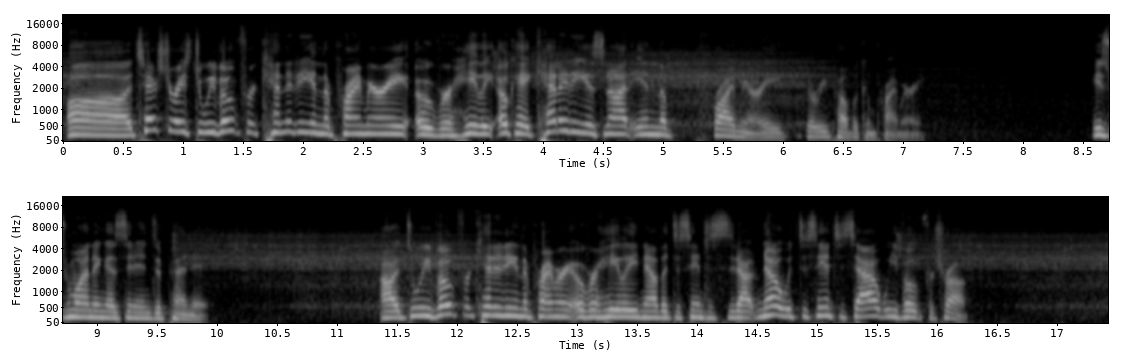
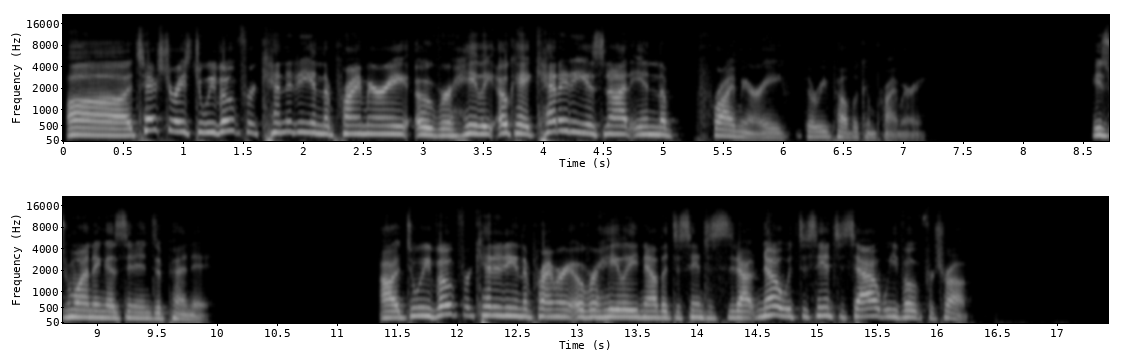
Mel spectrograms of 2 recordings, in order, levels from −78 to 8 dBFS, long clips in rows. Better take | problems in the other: second | hiss; faint; throughout; 20 dB below the speech

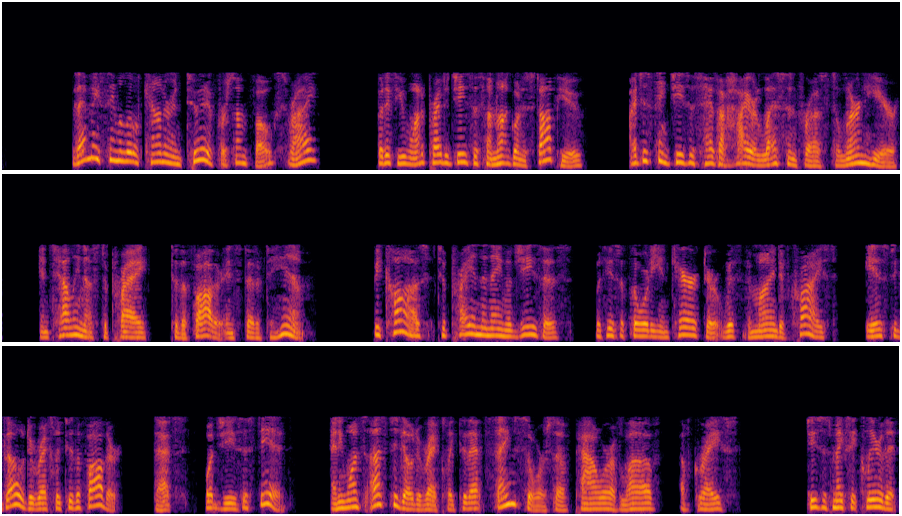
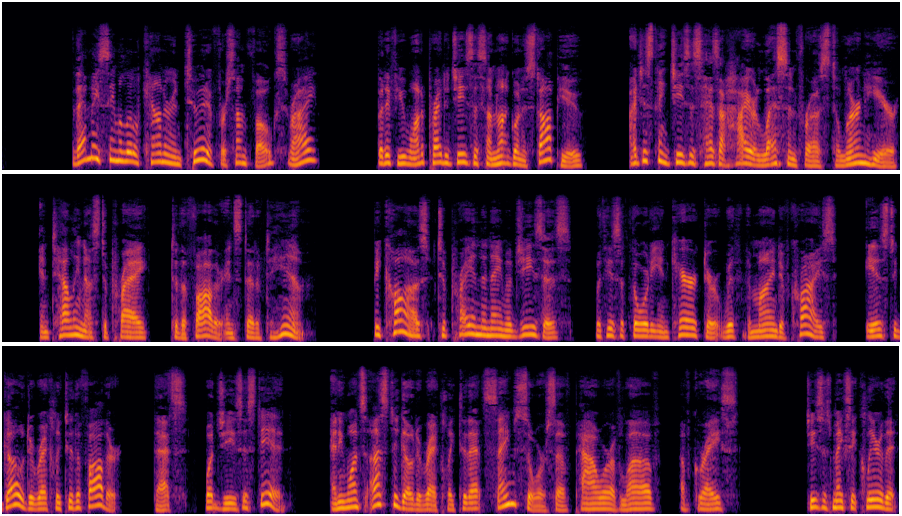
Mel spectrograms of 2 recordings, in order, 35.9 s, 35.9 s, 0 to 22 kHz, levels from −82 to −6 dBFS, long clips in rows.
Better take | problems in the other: second | garbled, watery; badly; nothing above 4 kHz; slightly in the second

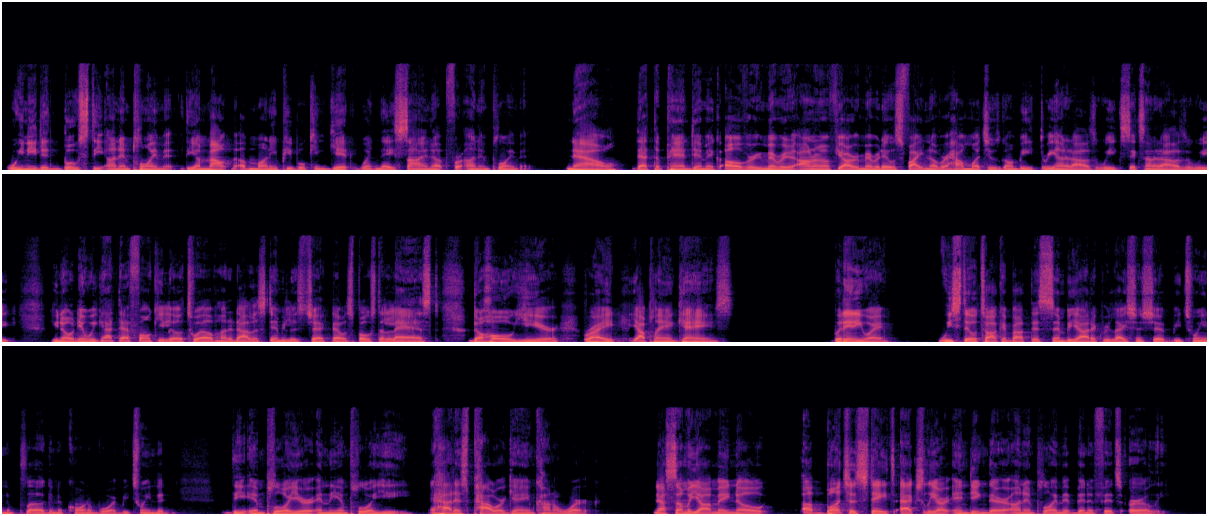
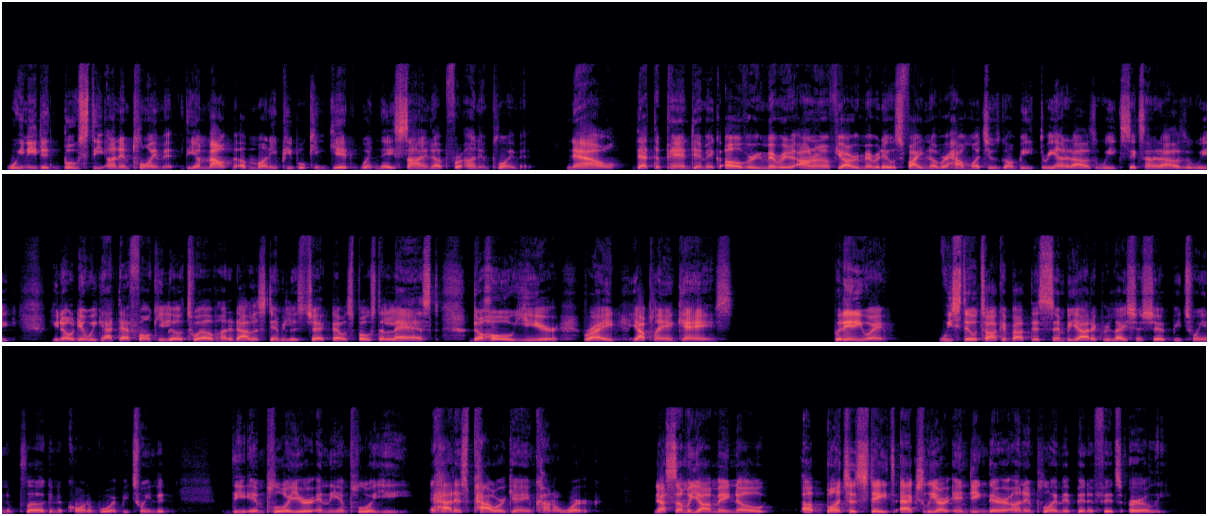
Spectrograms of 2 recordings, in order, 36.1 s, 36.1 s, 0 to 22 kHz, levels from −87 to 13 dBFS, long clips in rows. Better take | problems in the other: first | thin; very; fading below 350 Hz

